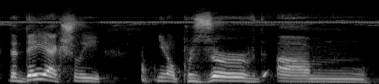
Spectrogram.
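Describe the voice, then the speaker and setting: A man speaks at a fairly slow pace in a fairly high pitch, with noticeable background noise. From Eastern Europe, Poland. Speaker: vlogger. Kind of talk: casual vlog cooking tutorial. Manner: halting, many fillers and repetitions.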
